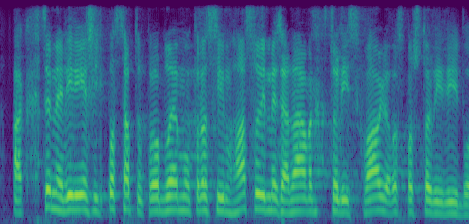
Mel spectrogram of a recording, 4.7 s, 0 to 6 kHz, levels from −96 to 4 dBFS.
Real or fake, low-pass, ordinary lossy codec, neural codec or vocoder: fake; 5.4 kHz; none; codec, 16 kHz, 2 kbps, X-Codec, HuBERT features, trained on general audio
